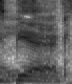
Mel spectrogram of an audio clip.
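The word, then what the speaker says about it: Björk: Well, it is Bjork. That is the correct pronunciation.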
